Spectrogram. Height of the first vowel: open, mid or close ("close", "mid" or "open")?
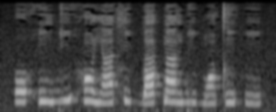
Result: mid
